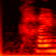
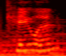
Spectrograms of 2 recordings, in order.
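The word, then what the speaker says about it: Kahlen: ocean and die so kin it's like Caitlyn but without the T and it's spelled differently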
